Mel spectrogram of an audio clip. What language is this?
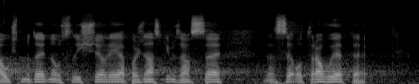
Czech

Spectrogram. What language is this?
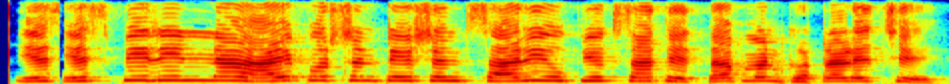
Gujarati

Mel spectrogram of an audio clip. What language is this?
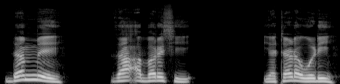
Hausa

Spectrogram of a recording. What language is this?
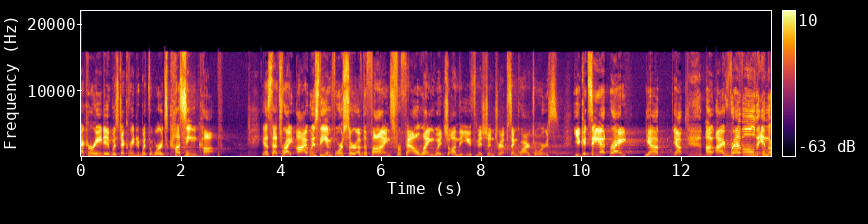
English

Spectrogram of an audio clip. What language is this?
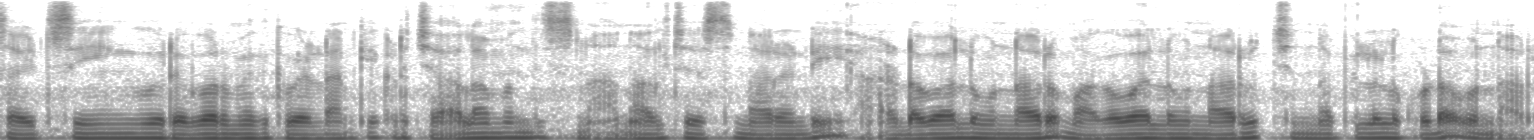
Telugu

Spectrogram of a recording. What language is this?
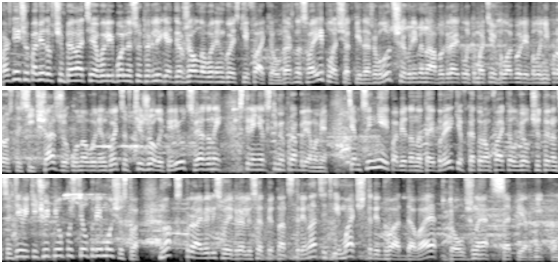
Russian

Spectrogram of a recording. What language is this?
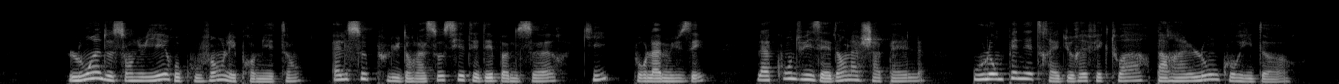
French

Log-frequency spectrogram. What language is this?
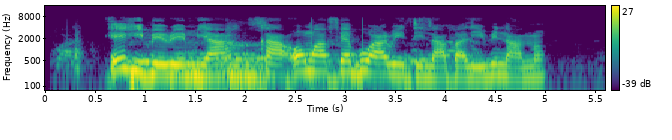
Igbo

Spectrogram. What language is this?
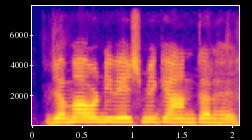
Hindi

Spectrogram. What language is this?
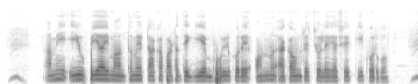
Bangla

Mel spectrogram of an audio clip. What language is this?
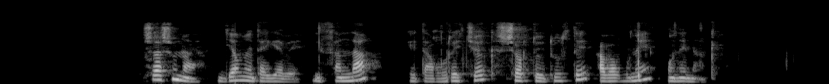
Basque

